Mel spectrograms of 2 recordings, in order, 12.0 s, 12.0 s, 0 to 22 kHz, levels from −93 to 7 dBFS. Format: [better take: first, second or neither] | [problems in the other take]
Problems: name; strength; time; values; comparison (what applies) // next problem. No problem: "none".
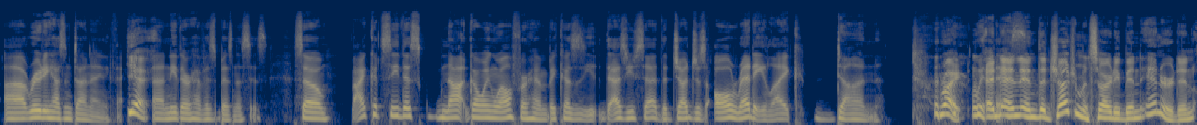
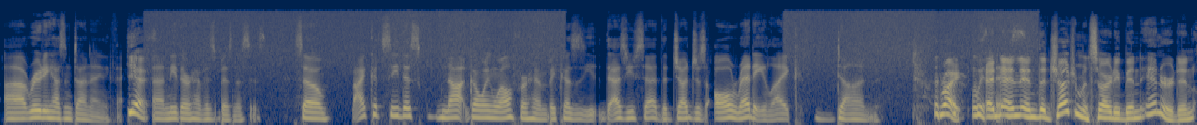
first | hiss; noticeable; from 1.5 to 5.5 s and from 8 to 10 s; 20 dB below the speech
